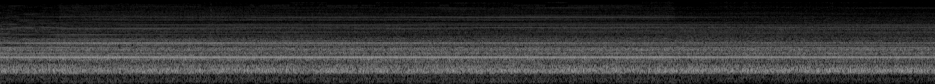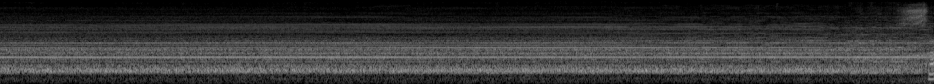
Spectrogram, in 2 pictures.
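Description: Heat tool blowing steadily to melt embossing powder on a card, a continuous loud whirring hiss that holds unchanged for the whole stretch, close to the microphone with no other sounds.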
